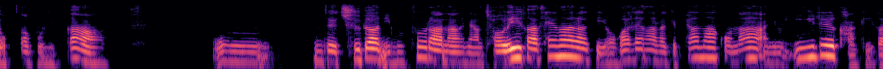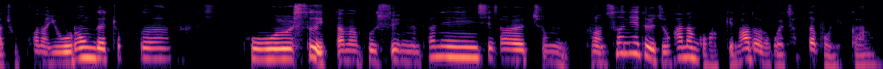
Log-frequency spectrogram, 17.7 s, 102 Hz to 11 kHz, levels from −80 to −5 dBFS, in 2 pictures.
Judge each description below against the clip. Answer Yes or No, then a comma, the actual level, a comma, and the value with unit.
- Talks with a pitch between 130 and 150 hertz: No, high, 190 Hz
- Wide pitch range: No, average, 4.9 semitones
